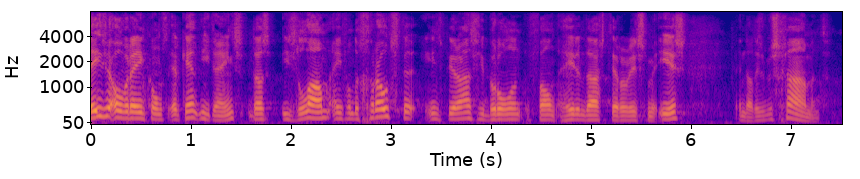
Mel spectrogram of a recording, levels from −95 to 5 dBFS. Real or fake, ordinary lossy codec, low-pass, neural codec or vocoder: fake; none; none; codec, 16 kHz, 8 kbps, FunCodec, trained on Chinese and English, 25 frames a second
